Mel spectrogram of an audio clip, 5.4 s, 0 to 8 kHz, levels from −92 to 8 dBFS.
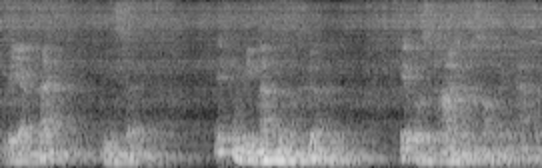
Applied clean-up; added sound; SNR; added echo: none; Engine; 12 dB; reverberation time 1.0 s.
